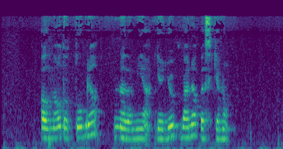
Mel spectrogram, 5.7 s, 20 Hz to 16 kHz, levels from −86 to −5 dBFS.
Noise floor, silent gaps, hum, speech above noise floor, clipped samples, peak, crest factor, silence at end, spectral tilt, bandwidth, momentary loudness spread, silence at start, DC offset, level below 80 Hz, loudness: -55 dBFS; none; none; 31 dB; under 0.1%; -4 dBFS; 22 dB; 0.4 s; -3 dB/octave; 12 kHz; 11 LU; 0.35 s; under 0.1%; -62 dBFS; -24 LUFS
